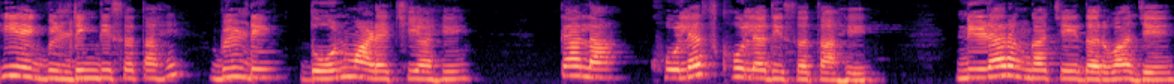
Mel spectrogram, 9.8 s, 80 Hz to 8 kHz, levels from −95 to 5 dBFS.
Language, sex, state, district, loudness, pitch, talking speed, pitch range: Marathi, female, Maharashtra, Sindhudurg, -17 LUFS, 240 Hz, 110 wpm, 220-265 Hz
